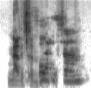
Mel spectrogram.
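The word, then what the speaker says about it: Nadesan: You had Ashley Nadistan. How do you say his name? Madison.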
